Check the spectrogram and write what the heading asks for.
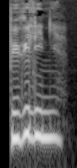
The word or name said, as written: byggelinje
